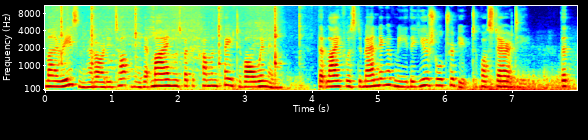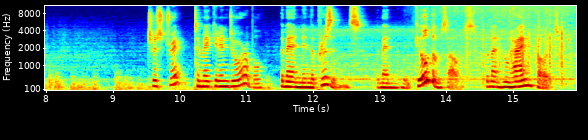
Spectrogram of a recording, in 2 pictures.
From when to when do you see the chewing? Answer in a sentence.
The chewing can't be heard in this clip.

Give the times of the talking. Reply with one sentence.
You can hear the talking from 0.0 to 7.8 s and from 9.6 to 15.8 s.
